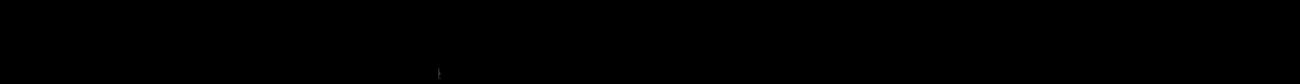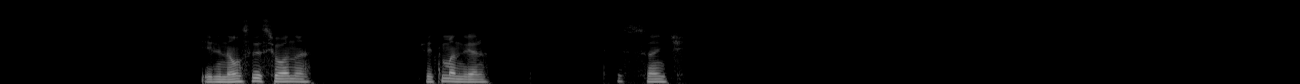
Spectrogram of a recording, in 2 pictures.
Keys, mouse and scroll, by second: 0.1 Tab, 4.4 click, 6.4 click, 7.4-14.0 drag, 14.0 Tab, 17.9 a, 18.7 a, 19.3 Tab, 20.0 a, 24.5 click.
